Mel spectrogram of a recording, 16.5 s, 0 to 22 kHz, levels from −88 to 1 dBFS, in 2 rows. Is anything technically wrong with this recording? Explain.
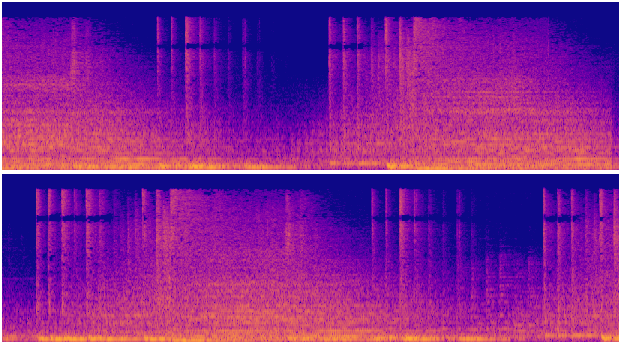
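Yes, there are two problems.

At 8.13 s there's a skip ahead: about a second of audio got dropped while later audio was already queued, so playback jumps straight across with no gap.

From 8.75 to 9.43 s you get a jitter buffer speed-up. The receiver trimmed tiny pitch-period slices, about a tenth of a second in total, so things run roughly 13% fast and sound hurried at the same pitch.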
